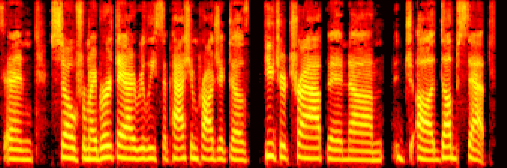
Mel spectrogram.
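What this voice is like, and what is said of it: Slight accent. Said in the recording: “that little accent is beautiful”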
